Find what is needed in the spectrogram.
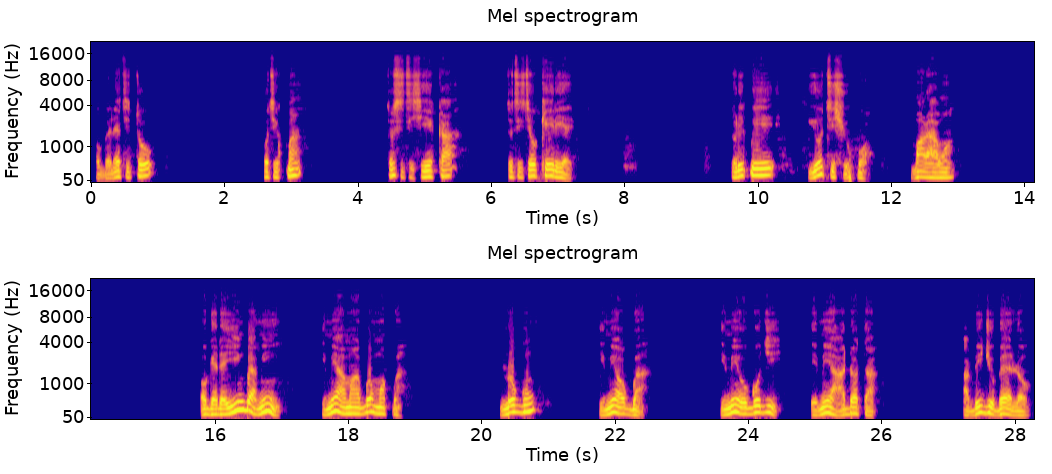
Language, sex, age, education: Yoruba, male, 46-60, tertiary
